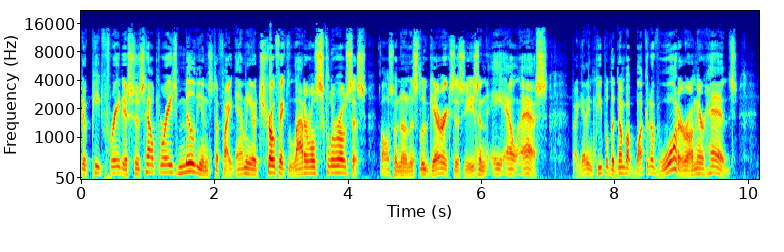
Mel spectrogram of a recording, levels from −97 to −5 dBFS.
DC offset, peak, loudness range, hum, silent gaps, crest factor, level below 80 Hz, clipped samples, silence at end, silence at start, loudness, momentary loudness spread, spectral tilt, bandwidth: under 0.1%; 0 dBFS; 4 LU; none; none; 20 dB; -56 dBFS; under 0.1%; 0.35 s; 0 s; -20 LUFS; 9 LU; -4 dB/octave; 14.5 kHz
